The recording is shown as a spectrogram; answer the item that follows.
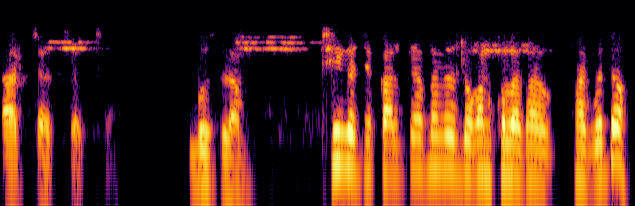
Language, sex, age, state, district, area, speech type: Bengali, male, 30-45, West Bengal, South 24 Parganas, rural, conversation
